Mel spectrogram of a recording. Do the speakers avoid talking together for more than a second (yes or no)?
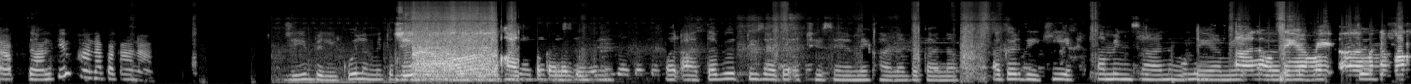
no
